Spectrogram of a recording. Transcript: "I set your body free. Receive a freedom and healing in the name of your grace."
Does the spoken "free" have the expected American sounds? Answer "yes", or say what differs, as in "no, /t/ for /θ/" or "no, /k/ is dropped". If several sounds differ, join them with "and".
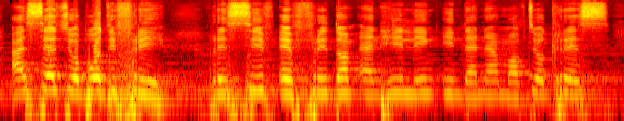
yes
